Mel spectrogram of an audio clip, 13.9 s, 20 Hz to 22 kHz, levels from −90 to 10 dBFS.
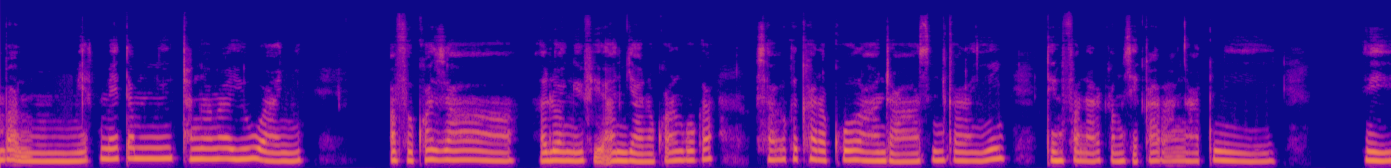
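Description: Speech, with nothing technically wrong with it.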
